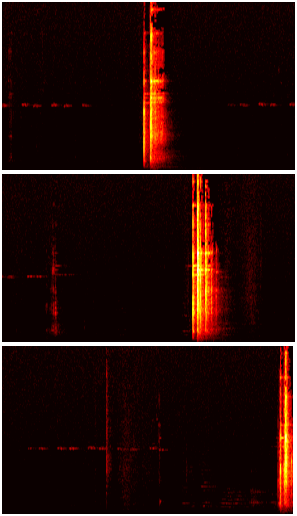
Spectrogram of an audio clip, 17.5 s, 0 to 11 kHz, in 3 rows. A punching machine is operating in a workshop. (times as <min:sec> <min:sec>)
0:02.4 0:03.5, 0:09.4 0:10.5, 0:16.9 0:17.5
